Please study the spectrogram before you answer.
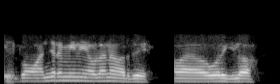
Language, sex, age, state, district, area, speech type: Tamil, male, 18-30, Tamil Nadu, Thoothukudi, rural, conversation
